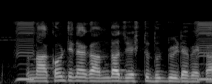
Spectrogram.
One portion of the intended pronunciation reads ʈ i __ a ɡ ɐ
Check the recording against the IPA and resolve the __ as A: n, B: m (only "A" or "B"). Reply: A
